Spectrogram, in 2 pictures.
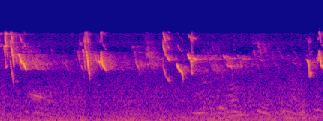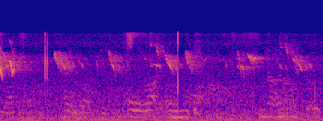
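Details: Birds singing in bursts of high, sharp, twittering chirps, about five clusters in the first half, then fainter scattered notes and soft lower warbles further off.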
